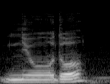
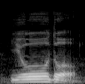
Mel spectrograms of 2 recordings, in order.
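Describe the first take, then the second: First: The word begins with an n sound. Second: The word begins with a y sound. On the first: This is the North Korean pronunciation. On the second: This is the South Korean pronunciation.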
